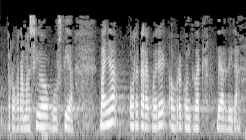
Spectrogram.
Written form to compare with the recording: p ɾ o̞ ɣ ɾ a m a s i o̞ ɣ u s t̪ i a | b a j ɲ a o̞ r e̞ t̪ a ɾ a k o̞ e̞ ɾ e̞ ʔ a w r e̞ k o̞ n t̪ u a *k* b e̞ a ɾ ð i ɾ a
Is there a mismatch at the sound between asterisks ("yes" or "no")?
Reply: no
